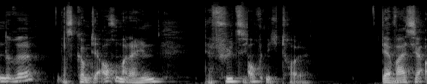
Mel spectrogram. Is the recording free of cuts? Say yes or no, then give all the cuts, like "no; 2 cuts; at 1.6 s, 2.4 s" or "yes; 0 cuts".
no; 1 cut; at 2.5 s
